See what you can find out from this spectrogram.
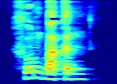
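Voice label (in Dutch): "groenbakken", Dutch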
